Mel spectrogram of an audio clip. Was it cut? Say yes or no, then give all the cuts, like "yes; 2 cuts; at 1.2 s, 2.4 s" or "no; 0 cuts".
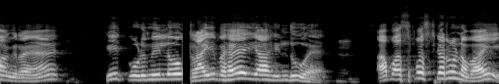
yes; 1 cut; at 1.9 s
